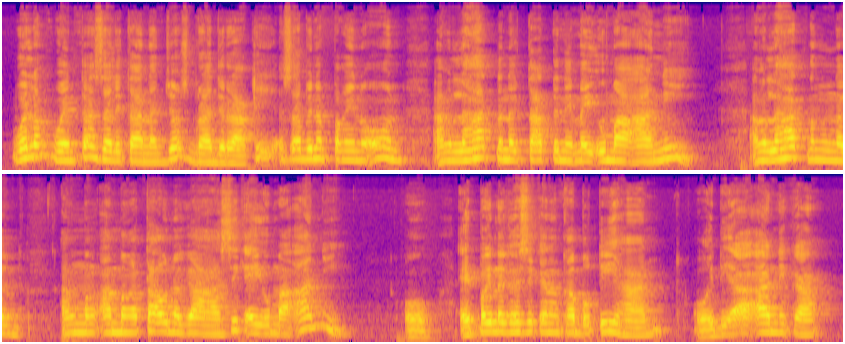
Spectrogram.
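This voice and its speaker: A man's voice: on the high side, darkish tone. A man pastor preaching a sermon, addressing members of his congregation by name and mixing in English phrases.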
